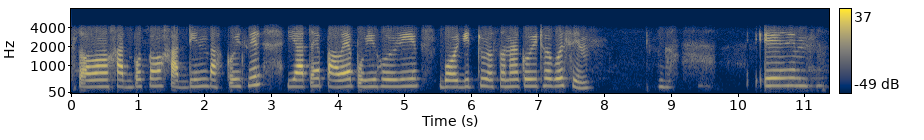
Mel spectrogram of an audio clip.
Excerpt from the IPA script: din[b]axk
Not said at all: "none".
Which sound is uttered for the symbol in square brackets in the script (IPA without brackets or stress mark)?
b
